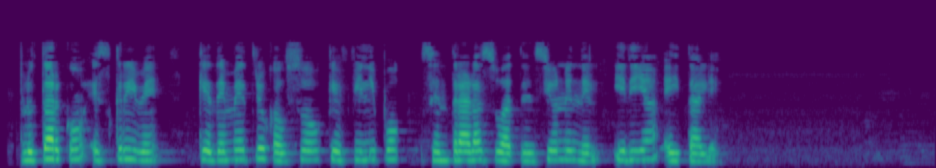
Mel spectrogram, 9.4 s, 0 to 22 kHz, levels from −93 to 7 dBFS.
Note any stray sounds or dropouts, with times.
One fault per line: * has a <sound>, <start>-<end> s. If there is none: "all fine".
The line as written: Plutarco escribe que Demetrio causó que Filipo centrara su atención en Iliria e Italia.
all fine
